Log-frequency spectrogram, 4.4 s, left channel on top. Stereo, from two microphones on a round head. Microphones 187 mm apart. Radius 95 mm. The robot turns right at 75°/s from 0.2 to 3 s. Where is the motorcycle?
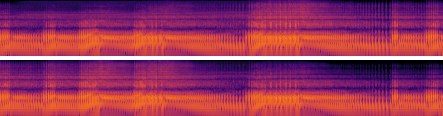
140° right; by 4.5 s 70° left.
